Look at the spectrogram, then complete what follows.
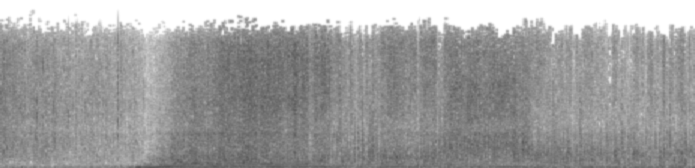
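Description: Yamaha WaveRunner jet ski engine opened up from a slow cruise: about two seconds in, the engine note sweeps up sharply and gets louder, then holds steady at speed. Rushing water and wind noise run under it.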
